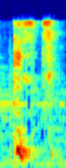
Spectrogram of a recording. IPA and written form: kɪst (kissed)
